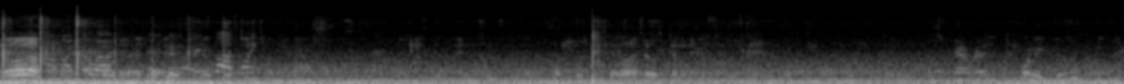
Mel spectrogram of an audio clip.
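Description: Young men shout and call out across the field in the distance.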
